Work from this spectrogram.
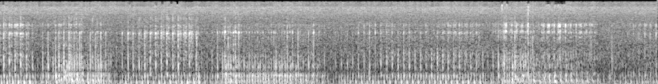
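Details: Relaxed cat purring right beside the microphone, a dense, low buzzing rumble with gentle swells of breath, no other sounds.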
